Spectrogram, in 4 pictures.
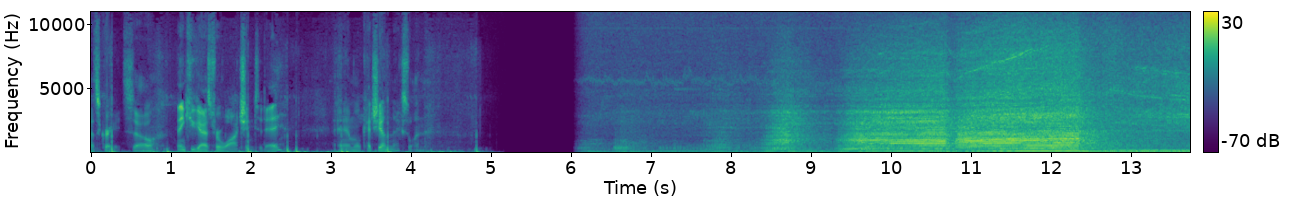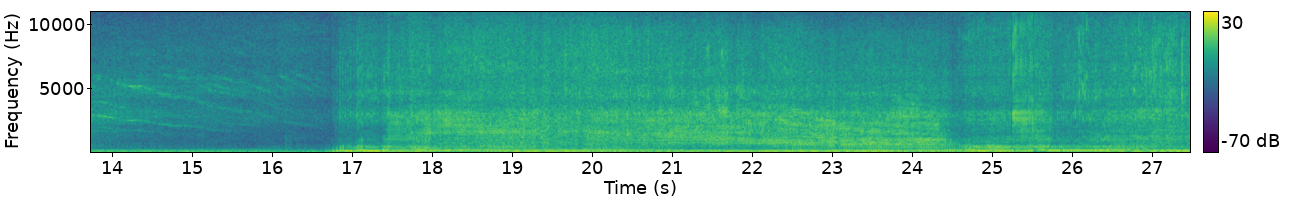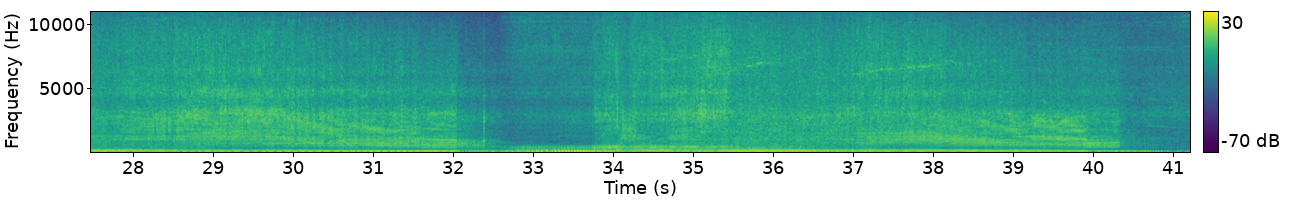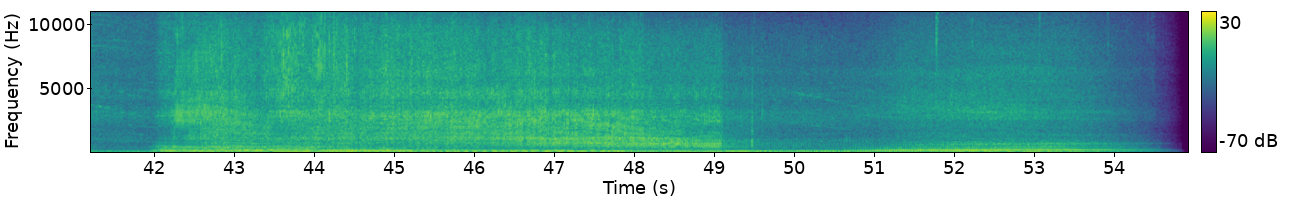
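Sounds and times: quad engines revving hard: 0:06.1 - 0:49.7, 0:50.8 - 0:54.7.

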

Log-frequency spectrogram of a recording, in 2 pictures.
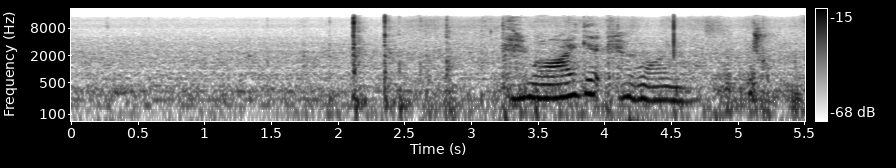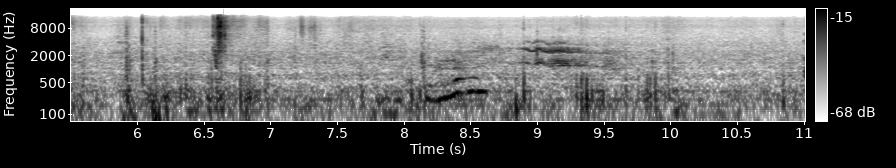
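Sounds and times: bedding and clothes rustling: 0:02.5 - 0:11.0.

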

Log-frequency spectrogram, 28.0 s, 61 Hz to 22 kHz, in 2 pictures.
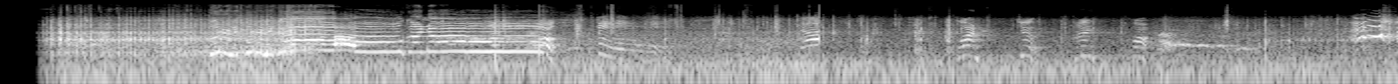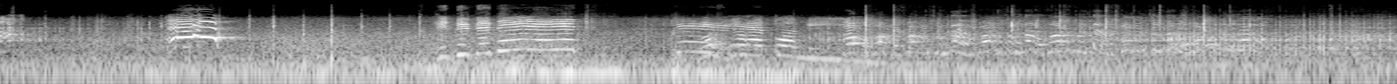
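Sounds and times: child squealing: 0:02.8 - 0:04.0, 0:11.6 - 0:12.7, 0:13.5 - 0:14.3, 0:15.6 - 0:16.4.

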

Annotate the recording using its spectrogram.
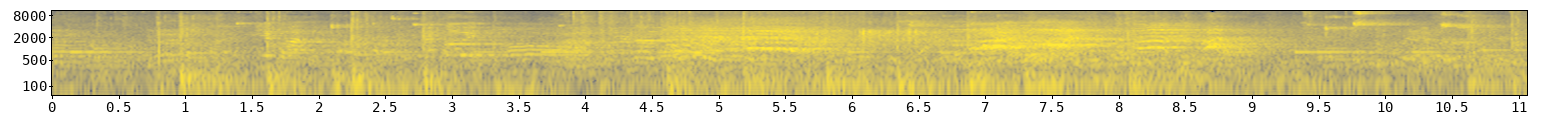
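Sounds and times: overlapping voices in gym: 0:04.0 - 0:09.0.

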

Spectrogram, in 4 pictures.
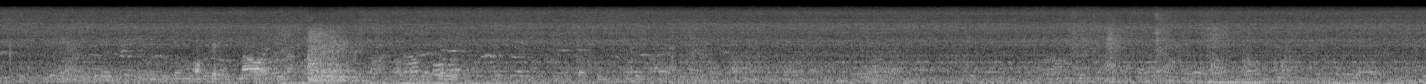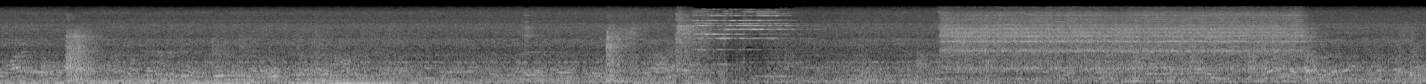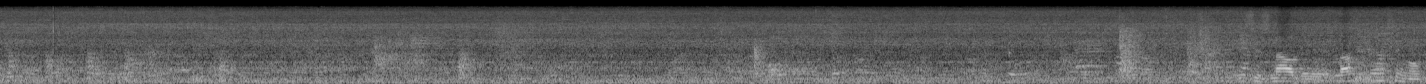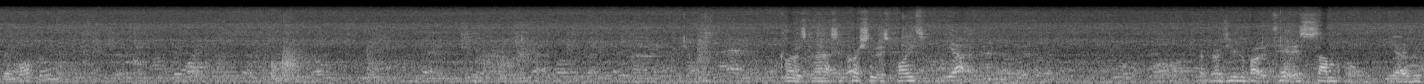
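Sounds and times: brief high squeal: 0:21.1 - 0:22.3
liquid jetting hissing rush: 0:22.8 - 0:28.2.

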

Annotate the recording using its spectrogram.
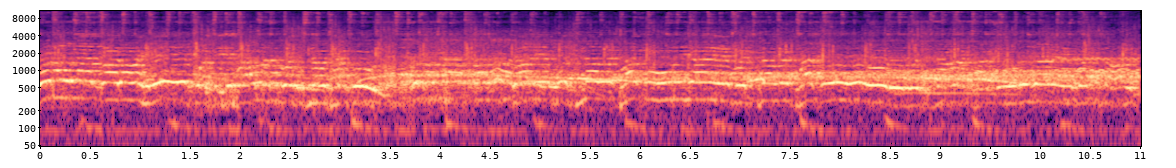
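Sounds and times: percussion steady beat: 0:00.0 - 0:11.0
group of voices singing: 0:03.1 - 0:06.2.

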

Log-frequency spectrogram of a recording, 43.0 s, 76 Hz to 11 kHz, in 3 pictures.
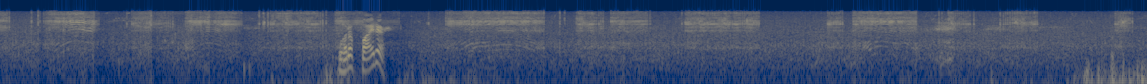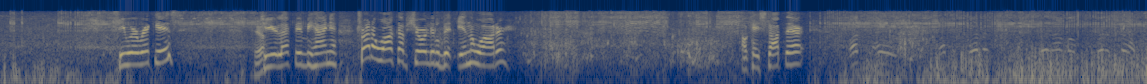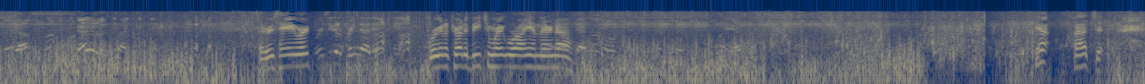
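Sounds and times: fishing reel drag buzzing: 0:00.0 - 0:18.6, 0:20.1 - 0:42.9
wind rumble on microphone: 0:03.8 - 0:06.2, 0:13.0 - 0:16.3, 0:24.7 - 0:42.9.

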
